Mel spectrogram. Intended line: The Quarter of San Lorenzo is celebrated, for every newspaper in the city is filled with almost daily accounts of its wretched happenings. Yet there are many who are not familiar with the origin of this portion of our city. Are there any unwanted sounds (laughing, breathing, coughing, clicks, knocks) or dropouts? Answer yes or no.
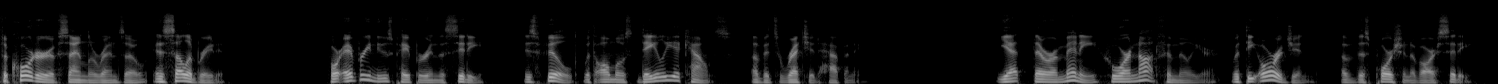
no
